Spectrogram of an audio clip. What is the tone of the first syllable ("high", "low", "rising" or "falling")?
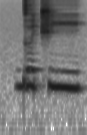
low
